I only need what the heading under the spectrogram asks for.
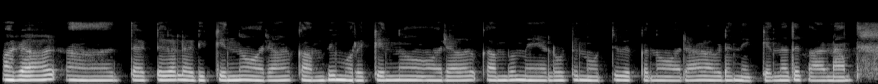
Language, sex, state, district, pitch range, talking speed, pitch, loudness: Malayalam, female, Kerala, Kollam, 185-200 Hz, 110 wpm, 190 Hz, -15 LUFS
